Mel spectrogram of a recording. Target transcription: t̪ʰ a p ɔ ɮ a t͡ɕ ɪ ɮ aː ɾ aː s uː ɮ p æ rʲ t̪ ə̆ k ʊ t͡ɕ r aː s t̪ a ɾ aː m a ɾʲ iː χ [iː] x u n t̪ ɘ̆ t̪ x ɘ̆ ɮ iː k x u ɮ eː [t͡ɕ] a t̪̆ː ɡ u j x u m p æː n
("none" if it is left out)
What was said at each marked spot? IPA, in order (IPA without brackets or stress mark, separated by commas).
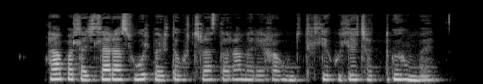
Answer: aː, t͡ɕʰ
